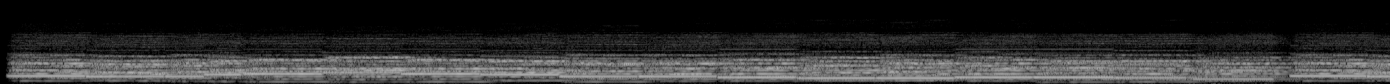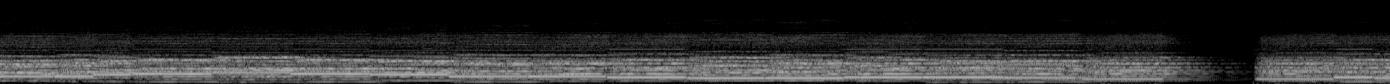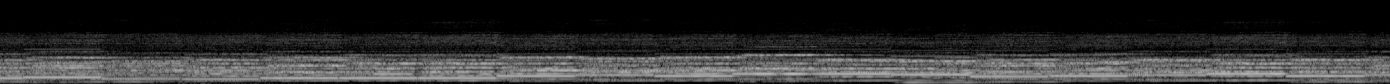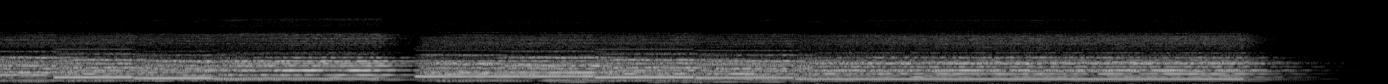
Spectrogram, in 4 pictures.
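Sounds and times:
alto choir part practice singing: 0.0 - 54.9.

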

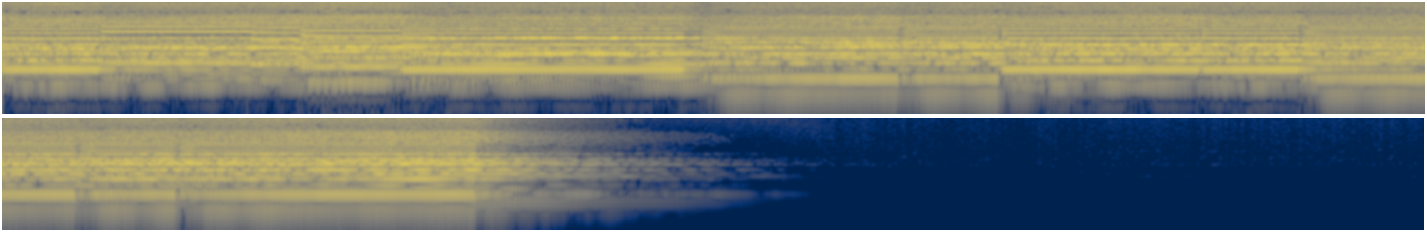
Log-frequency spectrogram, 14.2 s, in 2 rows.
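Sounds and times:
bass voice singing a carol verse: 0.0 - 9.9.

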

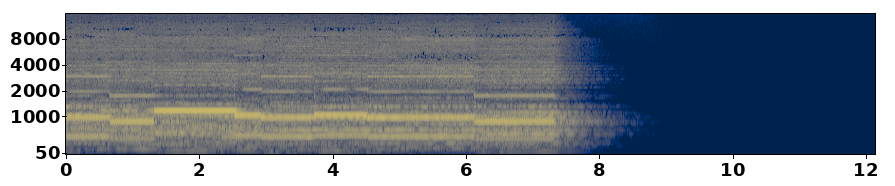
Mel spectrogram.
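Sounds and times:
soprano singing: 0.0 - 8.1.

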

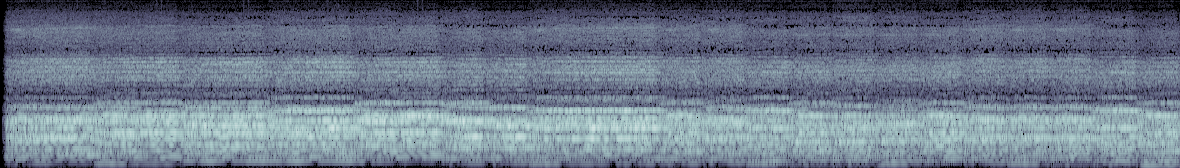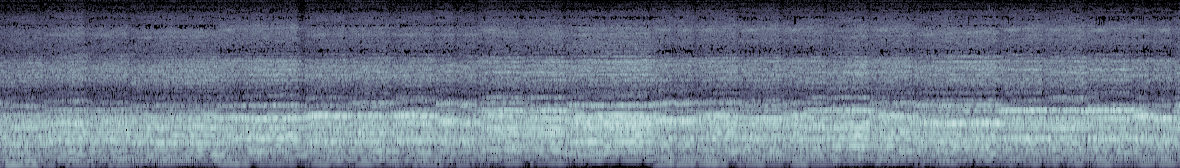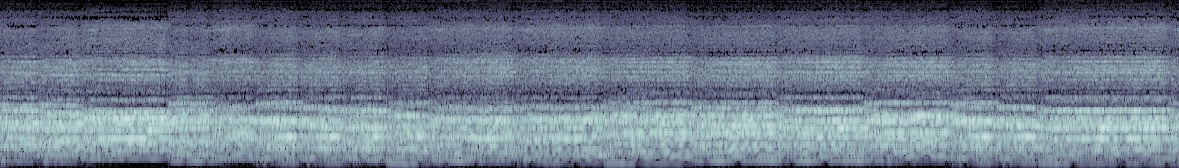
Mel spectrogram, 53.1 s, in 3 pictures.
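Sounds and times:
SATB choir part practice: 0.0 - 53.0.

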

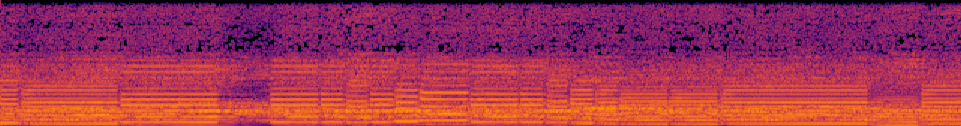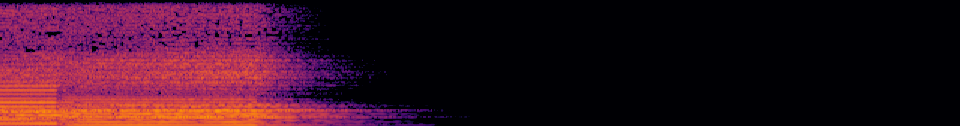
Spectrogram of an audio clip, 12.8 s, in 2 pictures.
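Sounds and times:
bass choir part practice: 0.0 - 8.8.

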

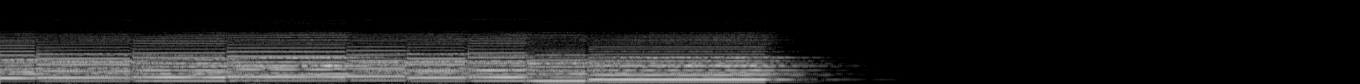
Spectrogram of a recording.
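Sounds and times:
bass choir part: 0.0 - 8.3.

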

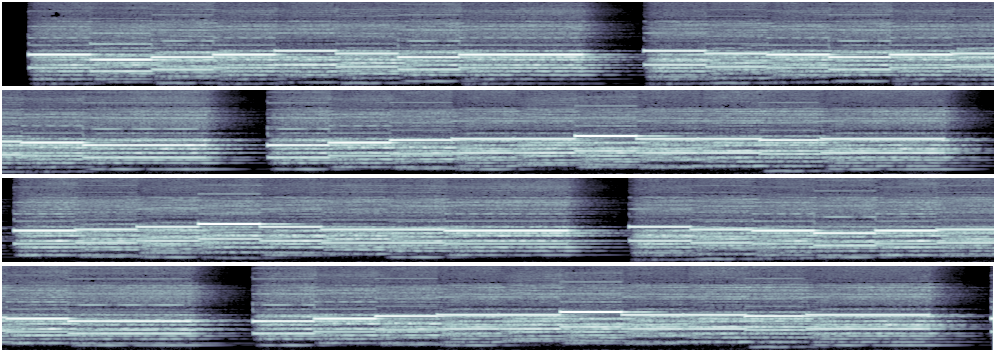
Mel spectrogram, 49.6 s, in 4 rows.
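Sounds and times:
soprano practising a choir part: 0.4 - 49.5.

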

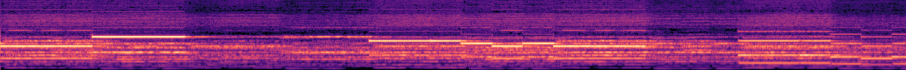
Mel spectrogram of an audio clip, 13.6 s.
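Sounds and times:
first soprano voice singing a carol verse: 0.0 - 13.5.

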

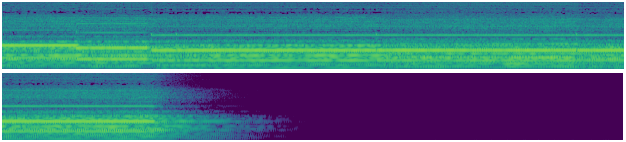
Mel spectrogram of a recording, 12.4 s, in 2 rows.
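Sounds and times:
soprano singing: 0.0 - 8.4.

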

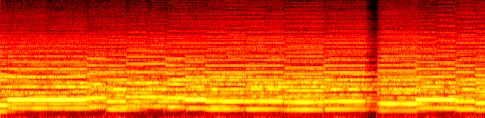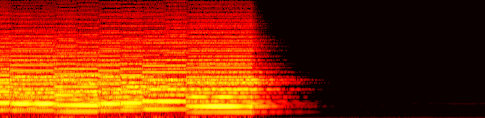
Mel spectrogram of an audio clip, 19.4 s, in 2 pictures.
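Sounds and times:
bass: 0.0 - 14.9.

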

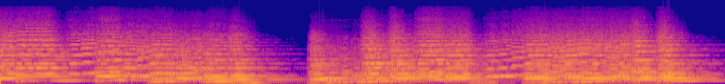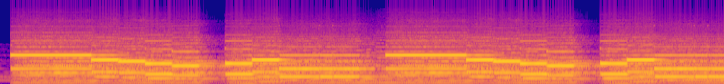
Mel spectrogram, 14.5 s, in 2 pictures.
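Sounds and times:
soprano singing: 7.4 - 14.4.

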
